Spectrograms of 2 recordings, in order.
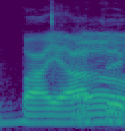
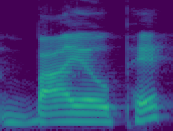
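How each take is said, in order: First: The stress is on the second syllable. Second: The stress is on the first syllable.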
